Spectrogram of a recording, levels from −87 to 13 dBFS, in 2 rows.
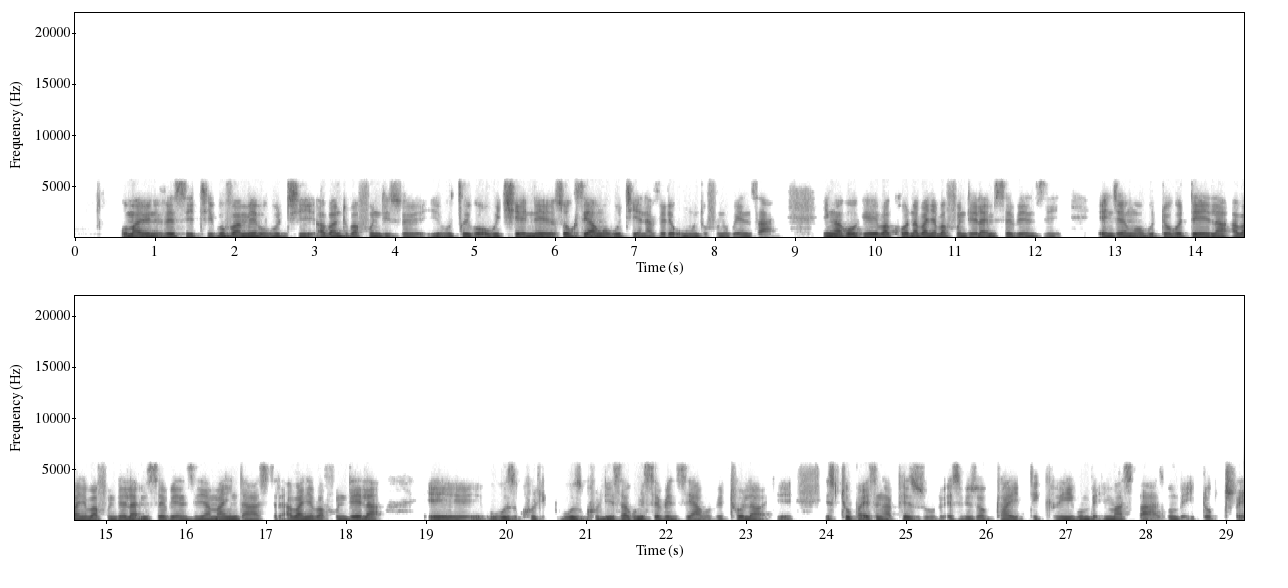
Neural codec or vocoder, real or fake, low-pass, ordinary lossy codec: none; real; 5.4 kHz; Opus, 16 kbps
